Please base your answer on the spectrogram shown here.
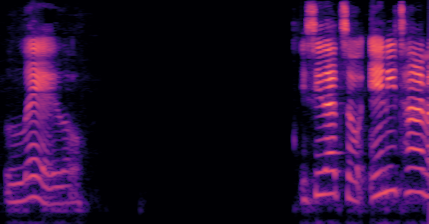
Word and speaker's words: léelo: So here, if I'm saying léelo, read it, I need to keep the stress in this syllable, so I'll accent my E, léelo.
